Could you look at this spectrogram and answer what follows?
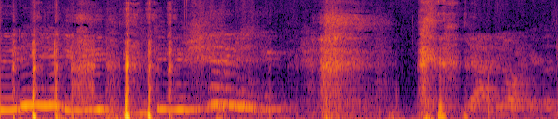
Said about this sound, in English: Sounds lovely. I love the sound of noses being blown. Nothing like snot in the morning. So snotty.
